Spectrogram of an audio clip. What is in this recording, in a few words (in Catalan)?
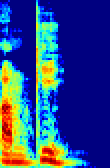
"AMB QUI", catala; Català de butxaca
